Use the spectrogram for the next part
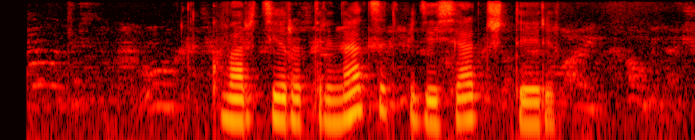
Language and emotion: Russian, neutral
